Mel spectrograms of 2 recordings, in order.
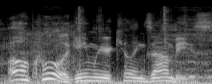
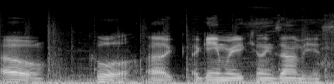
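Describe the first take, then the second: First: The voice sounds genuinely excited and impressed. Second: The voice sounds flat and unimpressed. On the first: Such a game feels new and novel. "at that time in the history of the App Store" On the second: Such games are now commonplace. "as opposed to today"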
